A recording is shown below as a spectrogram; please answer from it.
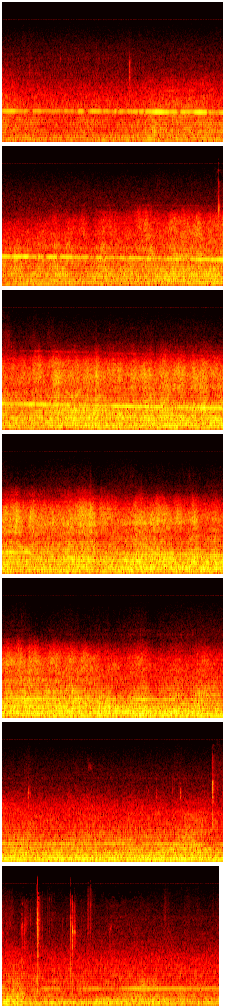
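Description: A passing aircraft's engine drone. It swells to its loudest through the middle and drops off near the end, and a steady tone in it slowly falls in pitch over the first half.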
